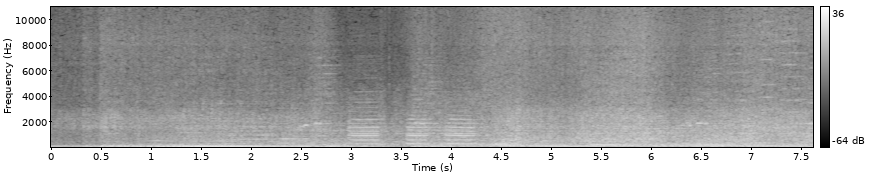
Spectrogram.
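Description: Three armored trucks roll along a downtown street, a loud, steady low rumble of heavy engines and tires, with a brief horn-like toot near the middle. No one speaks.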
